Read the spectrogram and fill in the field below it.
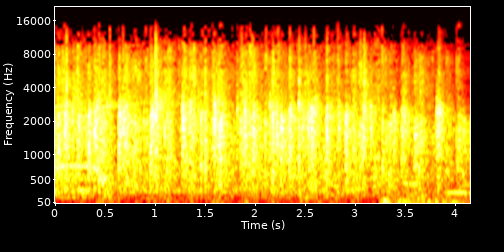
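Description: A crowd breaks into sustained applause, dense overlapping claps filling the room at a steady, fairly loud level for several seconds with no one speaking.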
